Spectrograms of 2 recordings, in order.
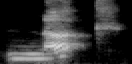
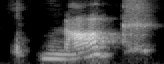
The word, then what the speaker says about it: Nock: husband's last name is nook and it's n-o-c-k and people pronounce it like knock knock yeah that's what i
